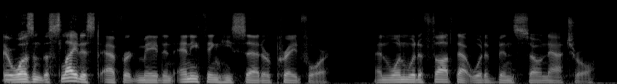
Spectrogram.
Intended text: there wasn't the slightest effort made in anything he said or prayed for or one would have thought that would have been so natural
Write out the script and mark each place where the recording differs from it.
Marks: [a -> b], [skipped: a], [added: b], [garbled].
there wasn't the slightest effort made in anything he said or prayed for [or -> and] one would have thought that would have been so natural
